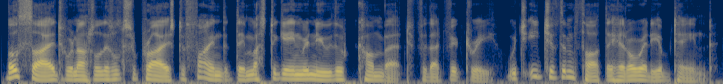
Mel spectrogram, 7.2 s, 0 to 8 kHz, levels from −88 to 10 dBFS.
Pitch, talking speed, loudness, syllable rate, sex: 110 Hz, 230 wpm, -19 LUFS, 6.2 syllables/s, male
